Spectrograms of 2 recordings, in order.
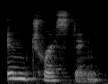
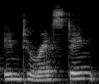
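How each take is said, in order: First: Interesting as "in-tresting"; interesting run together, no "ter"; correct pronunciation. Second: Interesting as "in-ter-est-ing", four syllables; interesting with full "ter-REST"; wrong pronunciation. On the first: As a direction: say interesting in three syllables. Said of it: "this is interesting". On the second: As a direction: break interesting into many pieces. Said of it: "This is not interesting". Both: Shown as a demonstration.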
